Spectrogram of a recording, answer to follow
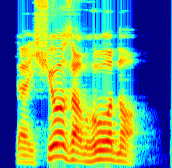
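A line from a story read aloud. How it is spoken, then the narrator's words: Gloomy grumble. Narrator (Ukrainian): похмуро буркнув Рон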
